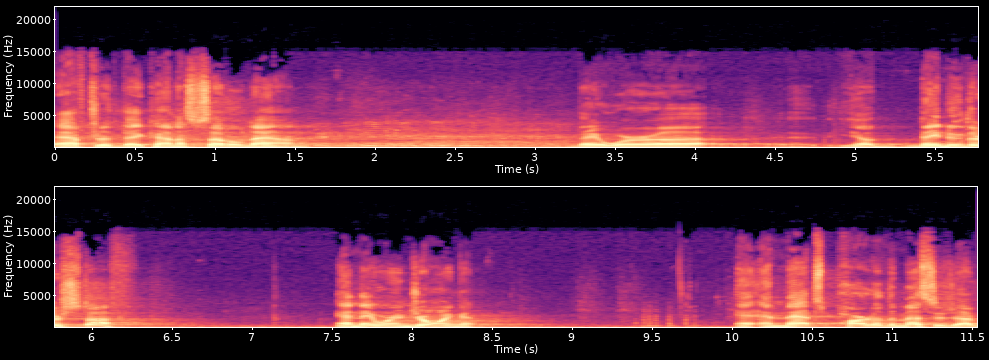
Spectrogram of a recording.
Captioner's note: laughter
